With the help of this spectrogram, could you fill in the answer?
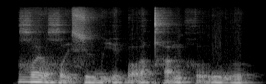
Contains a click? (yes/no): no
